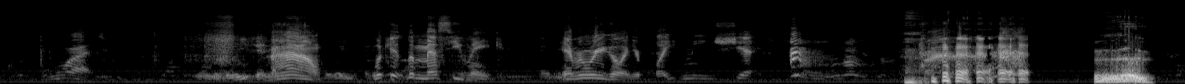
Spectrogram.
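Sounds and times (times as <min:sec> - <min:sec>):
speech: 0:02.6 - 0:08.6, 0:09.2 - 0:11.6
laughter: 0:09.0 - 0:10.3
dog grunting hoarsely: 0:11.0 - 0:11.6.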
